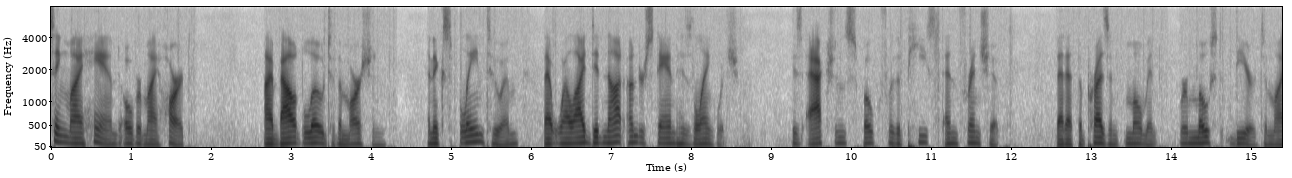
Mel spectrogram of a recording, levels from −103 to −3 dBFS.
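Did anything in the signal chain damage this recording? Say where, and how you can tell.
Yes. In the pauses of this speech, the room's background gives way to a smoother, featureless hiss, about 2 to 4 dB quieter, at 1.80–2.66, 4.32–4.70, 5.98–6.16, 8.64–9.26, 11.98–12.56 and 13.96–14.10 s. This is comfort noise in place of the background, a call-processing fault. The sender most likely stopped transmitting during the gaps, and the receiver filled them with synthetic noise that only roughly matches the real room sound, which sits about 32 dB below the loud parts.

At 11.04–11.08 s, a 40 ms piece of the sound itself vanishes into that same steady noise and then returns. This is sound dropped by the voice detector, also at the call-processing stage. The detector likely judged that brief stretch to be background, so transmission paused and the receiver played comfort noise for those 40 ms. Throughout the clip, the call codec's bandwidth leaves nothing above 8 kHz.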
